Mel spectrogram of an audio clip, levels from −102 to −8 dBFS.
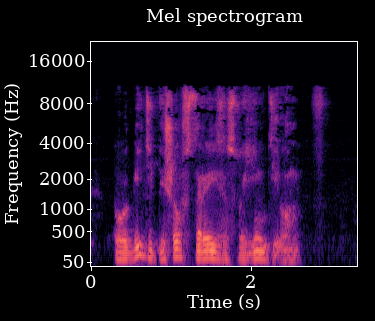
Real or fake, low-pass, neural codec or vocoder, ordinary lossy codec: fake; 10.8 kHz; codec, 24 kHz, 3 kbps, HILCodec; MP3, 48 kbps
